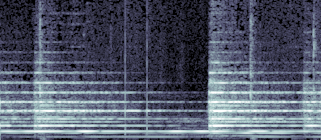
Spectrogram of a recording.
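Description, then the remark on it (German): Church bells ring out in a rich, sustained peal, with repeated strikes layering over a long humming resonance. The bells sound full, with no voices present. “Ich würde sagen, wir hören es uns aber nochmal an, die Kirchenglocken.”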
